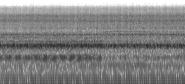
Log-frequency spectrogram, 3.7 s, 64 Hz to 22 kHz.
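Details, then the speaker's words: 2005 Dodge Grand Caravan 3.3L running with main alternator cable removed and taped: steady whine near one kilohertz over idle; alternator noisy, faulty diode pack suspected of shorting battery. "in this case yeah just that simple it's just gone I need an alternator running and if you can hear that this is a wee bit noisy the main cable is off taped up"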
